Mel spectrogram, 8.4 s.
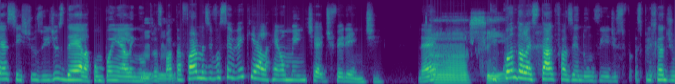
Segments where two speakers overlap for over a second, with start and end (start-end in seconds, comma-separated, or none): none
